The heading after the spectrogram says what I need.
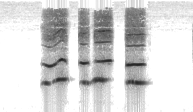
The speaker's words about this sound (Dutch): Ik zal misschien eerst het soundlogo zelf laten horen. En dat klinkt zo.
